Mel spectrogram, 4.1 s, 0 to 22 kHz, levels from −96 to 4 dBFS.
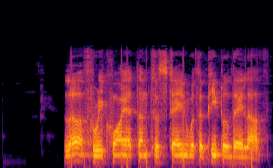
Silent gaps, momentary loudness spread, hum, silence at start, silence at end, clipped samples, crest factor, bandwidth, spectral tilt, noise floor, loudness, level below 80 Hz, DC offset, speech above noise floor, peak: none; 4 LU; none; 0.95 s; 0.15 s; under 0.1%; 14 dB; 7.8 kHz; -5.5 dB/octave; -78 dBFS; -15 LUFS; -50 dBFS; under 0.1%; 63 dB; -2 dBFS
